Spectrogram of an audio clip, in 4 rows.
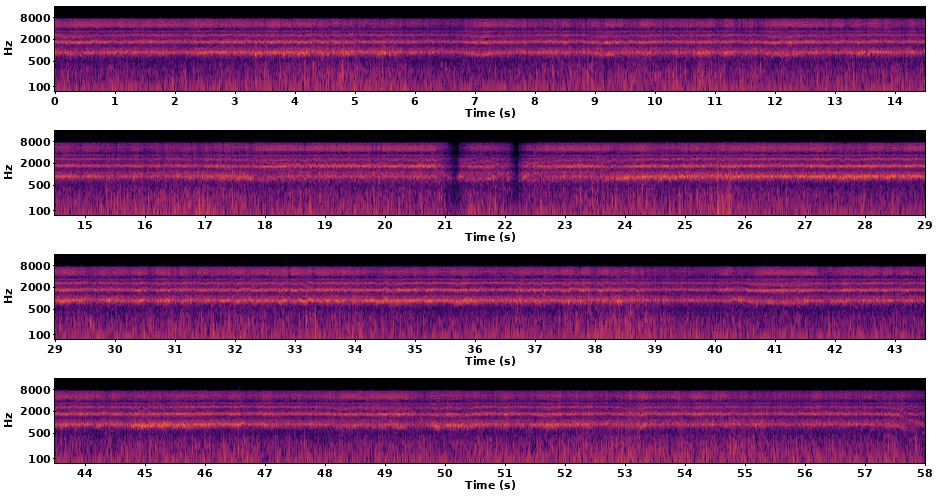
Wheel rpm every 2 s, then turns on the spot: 230, 230, 230, 230, 230, 230, 230, 230, 230, 200, 150, 160, 220, 230, 230, 230, 230, 220, 230, 230, 220, 230, 220, 230, 220, 220, 220, 230, 200.
none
